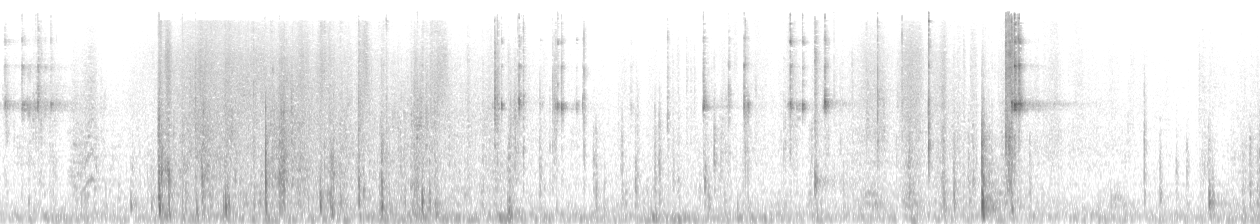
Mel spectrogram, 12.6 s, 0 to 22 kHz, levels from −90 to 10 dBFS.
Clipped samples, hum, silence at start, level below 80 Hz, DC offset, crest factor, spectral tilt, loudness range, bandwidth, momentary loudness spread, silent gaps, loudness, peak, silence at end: under 0.1%; none; 0 s; -68 dBFS; under 0.1%; 34 dB; -1.5 dB/octave; 8 LU; 17.5 kHz; 20 LU; none; -43 LUFS; -14 dBFS; 0 s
